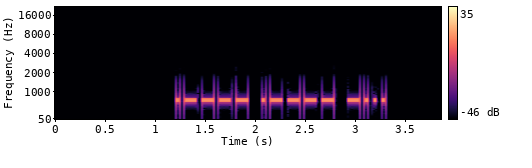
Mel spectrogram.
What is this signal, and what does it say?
Morse code, heard as a keyed tone, about 28 wpm, 700 Hz. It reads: 11B
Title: Three Challenging Letter-Number Combinations 28wpm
